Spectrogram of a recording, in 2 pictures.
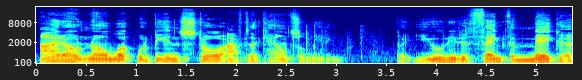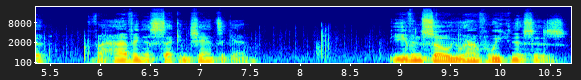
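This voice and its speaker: A man's voice: fairly low pitch, very animated, moderate pace, darkish tone. A man playing a wisecracking, fussy but caring raccoon mentor in a fantasy audio roleplay, casual and teasing. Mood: earnest warning.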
